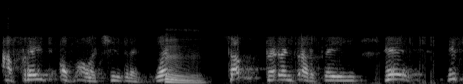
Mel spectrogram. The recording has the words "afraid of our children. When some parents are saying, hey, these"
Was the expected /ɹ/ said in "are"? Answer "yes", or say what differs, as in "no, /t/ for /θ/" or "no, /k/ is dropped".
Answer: yes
